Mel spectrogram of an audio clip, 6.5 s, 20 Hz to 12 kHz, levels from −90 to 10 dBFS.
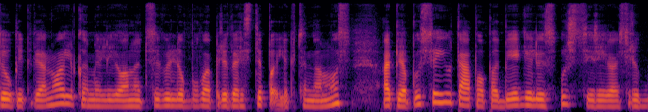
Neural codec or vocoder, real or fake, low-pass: codec, 44.1 kHz, 3.4 kbps, Pupu-Codec; fake; 10.8 kHz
